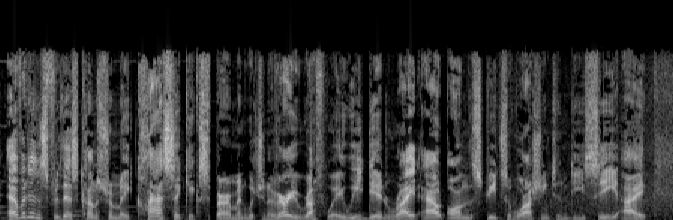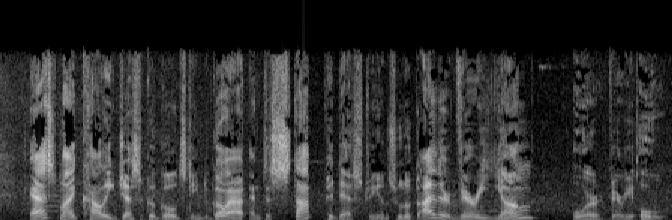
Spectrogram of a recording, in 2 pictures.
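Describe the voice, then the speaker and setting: A man's voice: mid-range voice, very animated, a little fast, fairly bright tone, slight background noise. An American man working as a radio science correspondent, telling a story conversationally and dramatically, repeating and stretching key words.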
